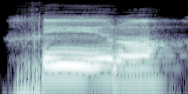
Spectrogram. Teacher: Khirah, makhrajnya di hujung kerongkong.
